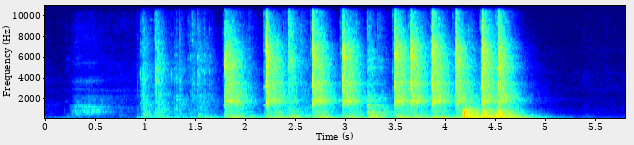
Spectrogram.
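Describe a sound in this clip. A typewriter's keys clack in quick, loud strikes.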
